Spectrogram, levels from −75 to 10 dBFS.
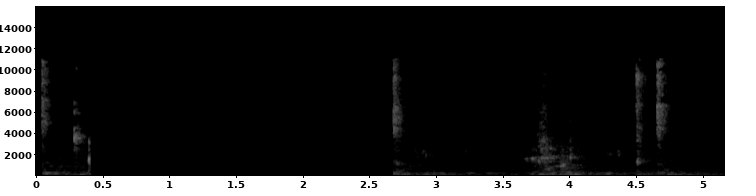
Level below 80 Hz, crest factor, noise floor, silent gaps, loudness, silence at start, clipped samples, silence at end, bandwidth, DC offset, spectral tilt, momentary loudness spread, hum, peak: -90 dBFS; 30 dB; -70 dBFS; 0.44-2.67 s; -48 LUFS; 0.05 s; under 0.1%; 0 s; 11.5 kHz; under 0.1%; -1 dB/octave; 22 LU; none; -24 dBFS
